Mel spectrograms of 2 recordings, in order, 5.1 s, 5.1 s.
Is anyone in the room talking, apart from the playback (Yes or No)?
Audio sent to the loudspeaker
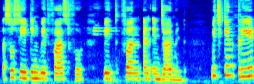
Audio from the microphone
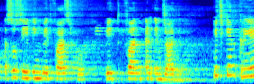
No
